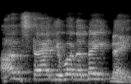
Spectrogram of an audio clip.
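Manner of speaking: forthright and direct, pitched very high. Retelling how a businessman arrived and greeted him: Alan Sugar impersonation. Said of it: "I'll try and do an impersonation".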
